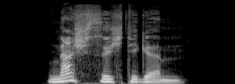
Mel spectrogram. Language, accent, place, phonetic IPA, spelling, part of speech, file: German, Germany, Berlin, [ˈnaʃˌzʏçtɪɡəm], naschsüchtigem, adjective, De-naschsüchtigem.ogg
- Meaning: strong dative masculine/neuter singular of naschsüchtig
